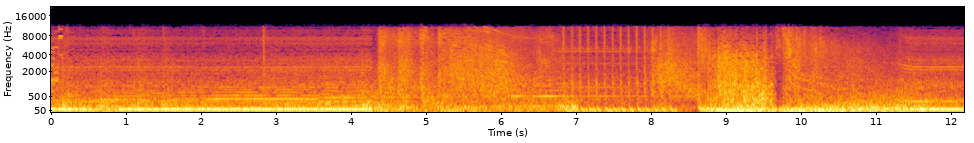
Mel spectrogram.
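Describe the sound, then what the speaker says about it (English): Explosives detonate in the Batman Telltale video game: loud, deep booms and crackling blasts roll over a constant rumbling backdrop, with a heavy burst late in the sequence. "Explosives armed. Fire when ready."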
